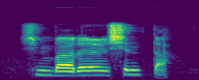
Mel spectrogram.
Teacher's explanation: 그 디귿이 쌍디귿으로 발음은 된다. 된 소리로 발음된다.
